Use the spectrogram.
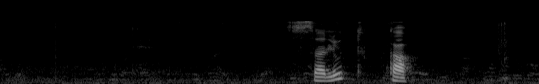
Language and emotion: Russian, neutral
